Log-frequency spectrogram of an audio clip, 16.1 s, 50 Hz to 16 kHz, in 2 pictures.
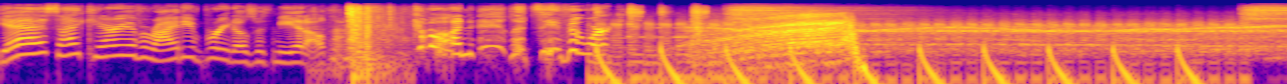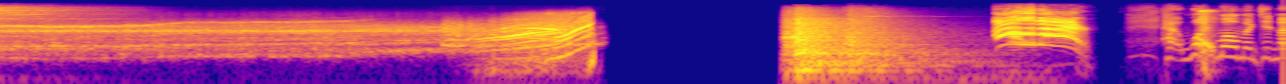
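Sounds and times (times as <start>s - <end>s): rising sweep: 3.8s - 11.8s
rising whine: 3.8s - 11.9s.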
